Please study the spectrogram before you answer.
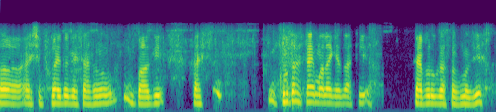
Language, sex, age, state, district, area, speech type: Kashmiri, male, 18-30, Jammu and Kashmir, Bandipora, rural, conversation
